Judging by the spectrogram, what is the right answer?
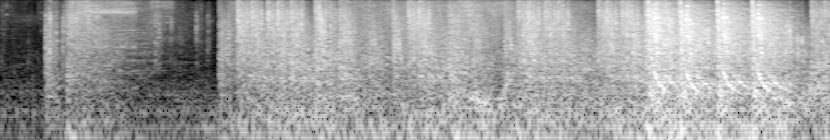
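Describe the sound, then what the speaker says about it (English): Sustained, loud gunfire from a powerful gun in the video game Mass Effect, a dense fusillade of shots that swells louder toward the end, with no one speaking. "it's like one of the most overpowered guns in the game. It's like almost an insta-kill with that gun."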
